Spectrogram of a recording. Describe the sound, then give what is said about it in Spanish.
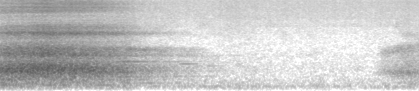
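A deep breath is drawn in through the nose and released through the mouth as soft, breathy airflow. It is fairly strong at first and fades into near quiet, then another breath begins right at the end. “Inhala profundamente por tu nariz. Y por tu boca sueltas.”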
